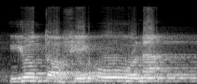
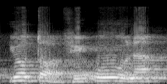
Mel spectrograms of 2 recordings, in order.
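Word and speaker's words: يطفئون: تا سے مشابہ ہوگی۔ ان الفاظ کے تلفظ کو ذرا غور سے سنیے، یطفئون اور یترکو، یطفئون، یترکو، یترکو۔ اب تا کی آواز میں ہمس ہے، قلقلہ نہیں، جبکہ تو کی آواز میں قلقلہ کا قاعدہ ہے۔ یطعم قلقلہ ہے تو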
